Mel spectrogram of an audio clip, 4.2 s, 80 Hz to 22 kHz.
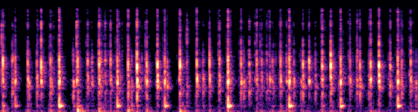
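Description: Both hands type with their fingertips on a KBD67 Lite 65% mechanical keyboard with a plastic case, translucent backlit PBT keycaps and stock Dinokey Mint linear switches, resting on a desk mat. About 34 quick, crisp key taps run together in a steady stream, each a short, dry click centred around 2 kHz with bright upper edges and very little low end. The taps stop almost instantly, with no ring.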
